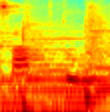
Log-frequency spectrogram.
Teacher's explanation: pada kata Sabtu, fonem B diucapkan sebagai P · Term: alofon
